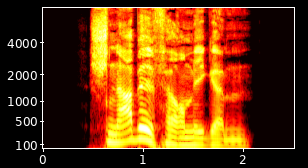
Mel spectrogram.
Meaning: strong dative masculine/neuter singular of schnabelförmig
- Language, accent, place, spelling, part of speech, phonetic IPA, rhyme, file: German, Germany, Berlin, schnabelförmigem, adjective, [ˈʃnaːbl̩ˌfœʁmɪɡəm], -aːbl̩fœʁmɪɡəm, De-schnabelförmigem.ogg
